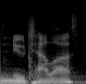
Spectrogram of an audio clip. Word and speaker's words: Nutella: But the Nutella brand has clarified that it is pronounced Nutella.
